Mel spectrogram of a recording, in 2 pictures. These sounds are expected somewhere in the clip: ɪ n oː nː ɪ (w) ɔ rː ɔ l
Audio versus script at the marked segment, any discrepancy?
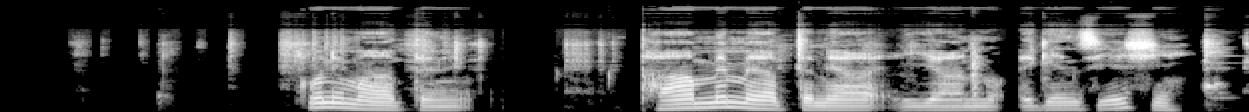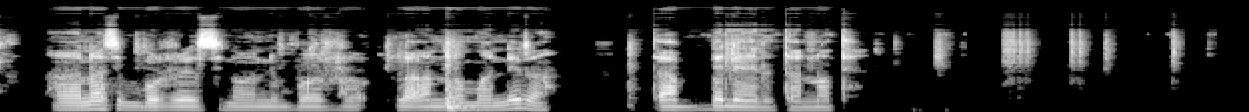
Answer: yes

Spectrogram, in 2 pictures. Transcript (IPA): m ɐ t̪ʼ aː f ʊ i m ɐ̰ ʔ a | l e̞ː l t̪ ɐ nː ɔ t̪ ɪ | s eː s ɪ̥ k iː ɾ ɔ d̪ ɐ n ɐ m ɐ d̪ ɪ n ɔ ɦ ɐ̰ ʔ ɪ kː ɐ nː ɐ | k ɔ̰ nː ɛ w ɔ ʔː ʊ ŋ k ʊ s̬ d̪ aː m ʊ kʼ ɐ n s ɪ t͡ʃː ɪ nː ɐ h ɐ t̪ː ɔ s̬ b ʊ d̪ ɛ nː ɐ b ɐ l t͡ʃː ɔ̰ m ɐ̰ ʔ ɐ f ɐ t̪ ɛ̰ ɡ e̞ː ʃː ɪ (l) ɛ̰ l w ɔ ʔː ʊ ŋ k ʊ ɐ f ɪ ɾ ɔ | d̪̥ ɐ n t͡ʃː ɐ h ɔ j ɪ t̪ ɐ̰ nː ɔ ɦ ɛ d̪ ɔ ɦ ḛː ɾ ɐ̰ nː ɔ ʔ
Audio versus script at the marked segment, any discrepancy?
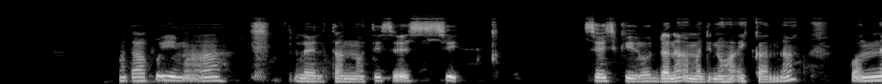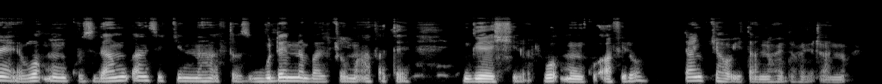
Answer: yes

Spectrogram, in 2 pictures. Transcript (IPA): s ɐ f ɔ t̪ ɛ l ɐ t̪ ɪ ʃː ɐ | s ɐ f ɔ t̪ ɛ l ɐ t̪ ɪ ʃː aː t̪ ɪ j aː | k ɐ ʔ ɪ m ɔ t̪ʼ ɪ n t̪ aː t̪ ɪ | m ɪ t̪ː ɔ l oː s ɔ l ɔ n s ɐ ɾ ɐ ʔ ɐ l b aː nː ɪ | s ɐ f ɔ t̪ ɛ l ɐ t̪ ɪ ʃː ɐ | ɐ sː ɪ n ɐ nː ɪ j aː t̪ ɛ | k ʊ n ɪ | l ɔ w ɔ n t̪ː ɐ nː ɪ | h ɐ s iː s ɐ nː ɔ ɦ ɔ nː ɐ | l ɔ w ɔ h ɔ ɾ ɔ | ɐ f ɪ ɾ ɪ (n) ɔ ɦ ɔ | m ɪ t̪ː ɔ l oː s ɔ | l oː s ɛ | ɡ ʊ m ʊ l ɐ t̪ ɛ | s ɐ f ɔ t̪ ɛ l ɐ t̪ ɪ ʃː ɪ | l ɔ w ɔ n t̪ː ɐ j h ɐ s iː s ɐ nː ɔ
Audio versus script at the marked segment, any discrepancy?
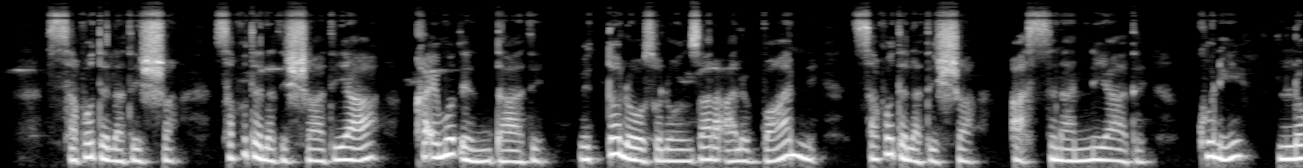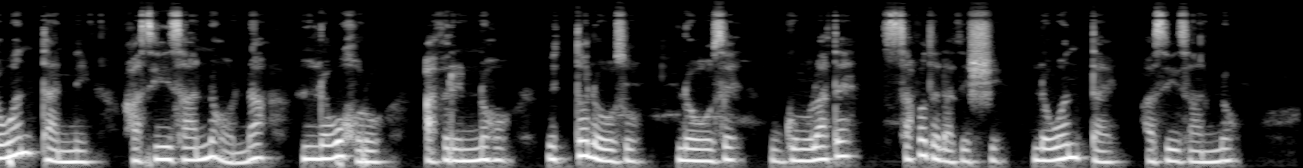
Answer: yes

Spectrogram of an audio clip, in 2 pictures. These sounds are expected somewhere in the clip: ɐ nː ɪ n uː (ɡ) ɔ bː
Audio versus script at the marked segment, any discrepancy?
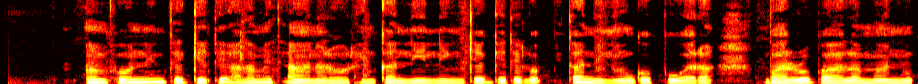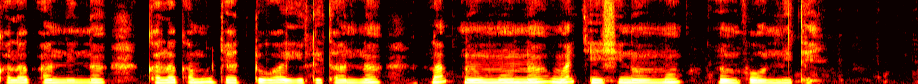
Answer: no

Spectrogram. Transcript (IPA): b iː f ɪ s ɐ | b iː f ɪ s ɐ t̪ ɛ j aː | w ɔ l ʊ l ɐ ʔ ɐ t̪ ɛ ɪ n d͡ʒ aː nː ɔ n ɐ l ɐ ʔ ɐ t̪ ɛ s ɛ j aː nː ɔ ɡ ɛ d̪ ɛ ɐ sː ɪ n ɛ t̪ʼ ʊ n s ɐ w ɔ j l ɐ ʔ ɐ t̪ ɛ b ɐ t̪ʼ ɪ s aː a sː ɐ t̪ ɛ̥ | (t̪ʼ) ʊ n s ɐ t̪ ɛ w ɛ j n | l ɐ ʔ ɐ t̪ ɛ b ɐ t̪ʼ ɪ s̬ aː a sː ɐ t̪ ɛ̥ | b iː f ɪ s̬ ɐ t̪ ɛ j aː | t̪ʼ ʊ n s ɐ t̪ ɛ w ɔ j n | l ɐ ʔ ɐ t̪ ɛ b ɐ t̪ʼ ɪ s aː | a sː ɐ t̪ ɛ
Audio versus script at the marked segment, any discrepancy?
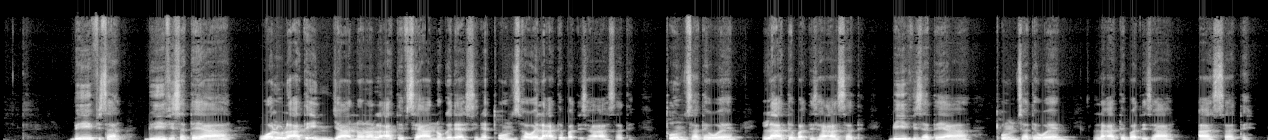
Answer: no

